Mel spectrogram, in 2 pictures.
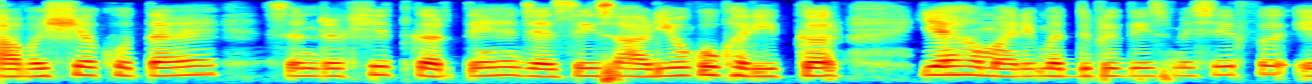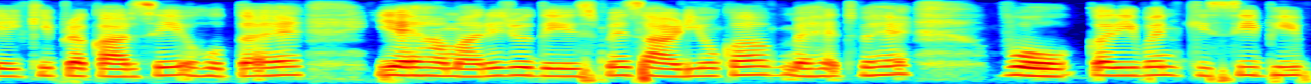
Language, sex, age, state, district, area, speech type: Hindi, female, 18-30, Madhya Pradesh, Jabalpur, urban, spontaneous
